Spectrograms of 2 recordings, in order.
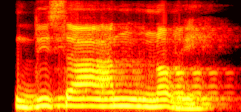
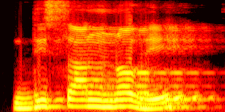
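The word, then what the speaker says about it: diciannove: this অত্য মানে 18 পরবর্তী সংখ্যা 19 এর উচ্চারণ দিসান নভে দিসান নভে বা নোভে যে যার মত উচ্চারণ করো মানে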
